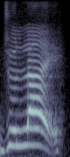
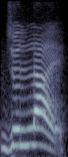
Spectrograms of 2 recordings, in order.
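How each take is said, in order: No difference in how they are said.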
